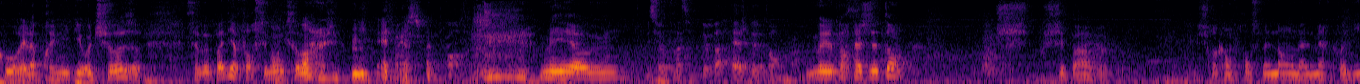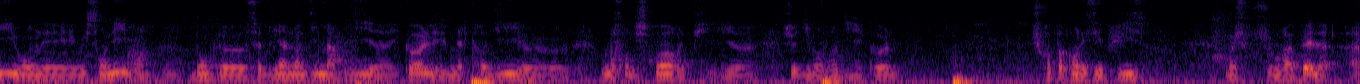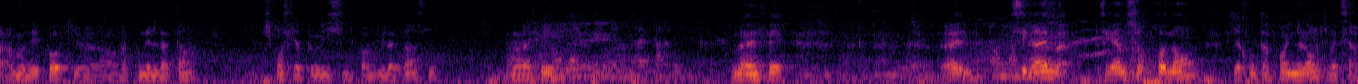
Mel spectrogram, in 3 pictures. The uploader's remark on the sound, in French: C'est vraiment très brut : avec les bruits ambiants, les coupures et digressions.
